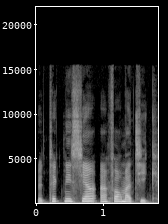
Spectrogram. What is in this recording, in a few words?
"computer technician", French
